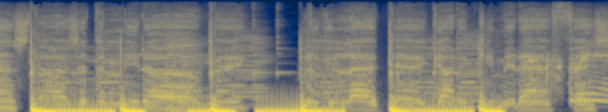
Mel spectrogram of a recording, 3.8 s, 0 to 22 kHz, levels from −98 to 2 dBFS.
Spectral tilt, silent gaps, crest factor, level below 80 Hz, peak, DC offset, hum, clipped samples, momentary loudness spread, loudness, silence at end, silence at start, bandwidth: -5.5 dB/octave; none; 8 dB; -10 dBFS; 0 dBFS; under 0.1%; none; under 0.1%; 6 LU; -11 LUFS; 0 s; 0 s; 17 kHz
